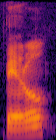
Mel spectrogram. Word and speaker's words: perro: this and my dog perro pero with double r if it's only with one or it means but so mi hermana is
